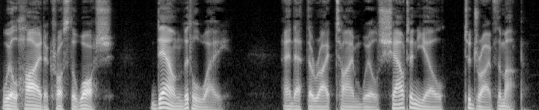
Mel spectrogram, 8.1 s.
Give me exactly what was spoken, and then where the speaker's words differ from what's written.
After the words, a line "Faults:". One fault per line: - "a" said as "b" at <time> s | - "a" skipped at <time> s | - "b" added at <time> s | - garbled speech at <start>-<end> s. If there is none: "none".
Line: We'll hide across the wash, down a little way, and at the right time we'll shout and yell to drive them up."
We'll hide across the wash, down little way, and at the right time we'll shout and yell to drive them up."
Faults:
- "a" skipped at 2.8 s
